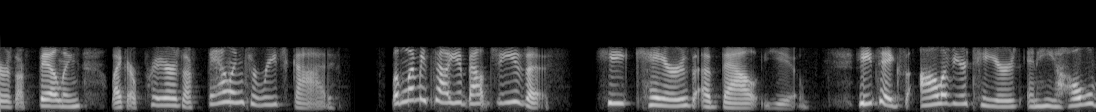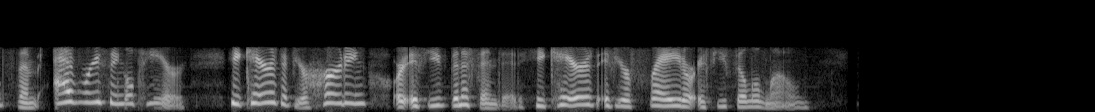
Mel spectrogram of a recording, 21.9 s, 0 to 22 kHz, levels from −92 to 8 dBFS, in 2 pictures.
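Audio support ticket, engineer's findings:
Nothing stood out on listening to this speech clip; no faults found.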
